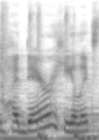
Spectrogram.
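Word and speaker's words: Hedera helix: I've tried it multiple times and just like hedra helix or what you call the hideera helix that's the correct way to say English ivol um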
